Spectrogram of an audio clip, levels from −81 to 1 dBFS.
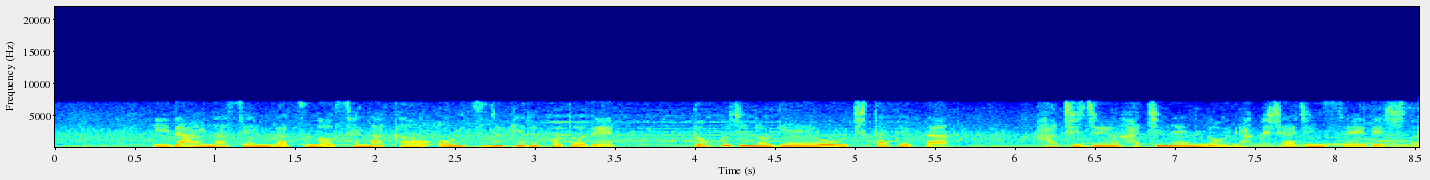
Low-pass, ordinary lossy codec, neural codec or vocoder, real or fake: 7.2 kHz; none; codec, 16 kHz, 8 kbps, FunCodec, trained on Chinese and English, 25 frames a second; fake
